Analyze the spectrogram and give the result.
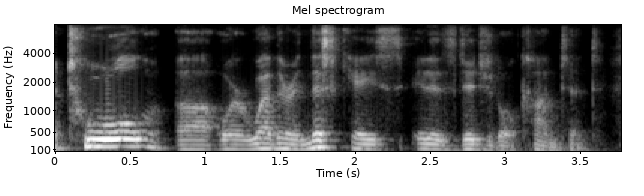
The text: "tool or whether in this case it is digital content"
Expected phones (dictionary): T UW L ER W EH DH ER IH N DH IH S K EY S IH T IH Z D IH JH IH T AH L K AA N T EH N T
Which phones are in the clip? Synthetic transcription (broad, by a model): T UW L ER W EH DH ER IH N DH IH S K EY S IH T IH Z D IH JH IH T L K AA N T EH N T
